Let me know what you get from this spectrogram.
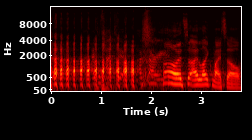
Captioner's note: laugh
